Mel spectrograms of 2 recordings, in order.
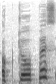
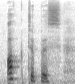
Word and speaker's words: octopus: Not octopus, it is octopus.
